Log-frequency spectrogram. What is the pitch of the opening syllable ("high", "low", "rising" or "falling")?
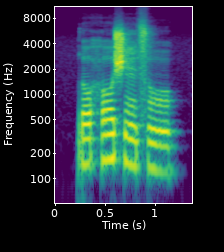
low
